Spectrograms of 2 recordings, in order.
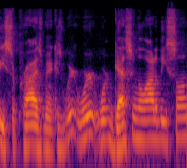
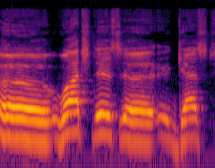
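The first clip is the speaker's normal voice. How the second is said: put-on broadcaster voice, higher and louder; 3 semitones higher, 10 dB louder than usual. Imagining a kicker guest on the Manningcast: Eli Manning impression. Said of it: "That's my Eli impression".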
